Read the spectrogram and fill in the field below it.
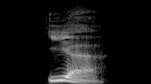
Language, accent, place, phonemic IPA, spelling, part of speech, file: German, Germany, Berlin, /ʔiːɐ̯/, Ihr, pronoun / determiner, De-Ihr.ogg
- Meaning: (pronoun) you (polite/formal; both singular and plural); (determiner) your (that belongs to you (when formally or politely addressing one or more people))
